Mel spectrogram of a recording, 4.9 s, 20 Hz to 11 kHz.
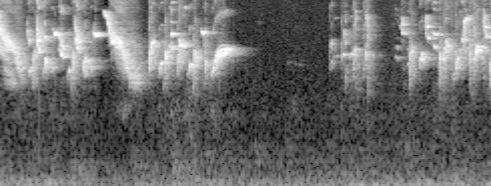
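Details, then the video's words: European goldfinch, campero-style song: quick tumbling chains of bright chirps and slurred whistles, then a brief pause before another rapid twittering phrase. "El Jilguero BiH 25"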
